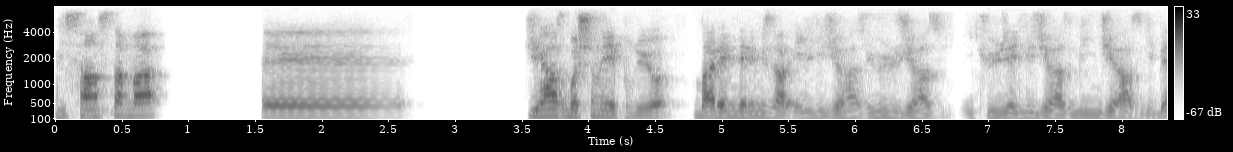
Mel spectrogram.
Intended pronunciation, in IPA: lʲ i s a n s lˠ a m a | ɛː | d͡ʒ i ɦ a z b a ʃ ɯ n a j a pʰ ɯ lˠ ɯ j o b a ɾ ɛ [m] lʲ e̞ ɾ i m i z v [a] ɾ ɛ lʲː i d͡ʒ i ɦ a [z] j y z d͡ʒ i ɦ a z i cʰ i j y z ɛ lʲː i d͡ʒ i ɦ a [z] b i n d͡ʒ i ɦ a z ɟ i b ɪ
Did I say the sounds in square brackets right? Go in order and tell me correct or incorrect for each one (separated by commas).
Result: correct, correct, correct, correct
